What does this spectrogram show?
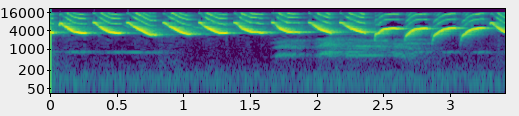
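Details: Canary repeating clear whistled notes that slide downward, roughly four each second, then switching to shorter upturned hooked notes at slightly lower pitch.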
